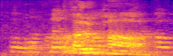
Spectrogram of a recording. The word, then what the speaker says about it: faux pas: How do you pronounce it? Faux pas.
